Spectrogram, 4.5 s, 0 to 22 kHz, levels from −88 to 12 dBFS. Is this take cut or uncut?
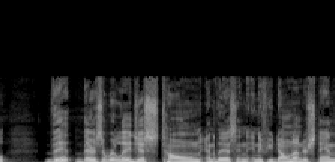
cut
